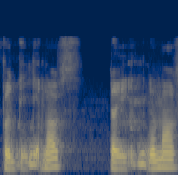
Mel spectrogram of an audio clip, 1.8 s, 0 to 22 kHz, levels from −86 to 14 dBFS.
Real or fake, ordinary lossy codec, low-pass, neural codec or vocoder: fake; Opus, 32 kbps; 9.9 kHz; autoencoder, 22.05 kHz, a latent of 192 numbers a frame, VITS, trained on one speaker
